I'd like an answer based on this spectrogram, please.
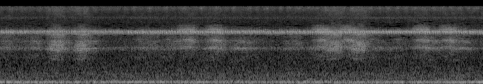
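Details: Night chorus of common true katydids in Eastern U.S. deciduous woods, Ozarks, July 2013, half moon: a few scratchy double and triple rasps over a constant shrill insect tone and low hum.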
